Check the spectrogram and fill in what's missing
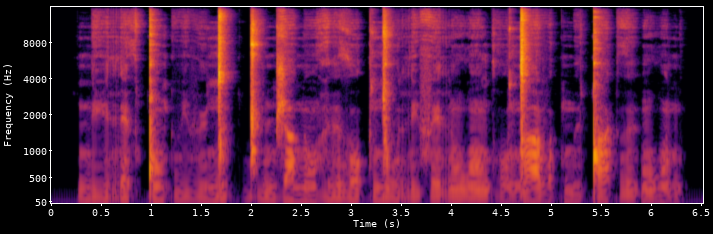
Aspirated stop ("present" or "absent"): absent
